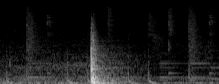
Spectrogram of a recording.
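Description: Trunk lid of a 2021 Infiniti Q60 Red Sport 400 shut once: a single sharp thud about a second in, with a brief ring dying away after it.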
